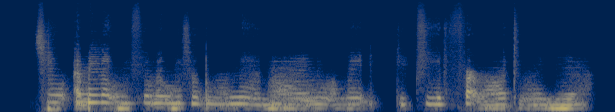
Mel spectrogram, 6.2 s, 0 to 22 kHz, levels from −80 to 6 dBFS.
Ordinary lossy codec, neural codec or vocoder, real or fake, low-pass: none; codec, 44.1 kHz, 0.9 kbps, DAC; fake; none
